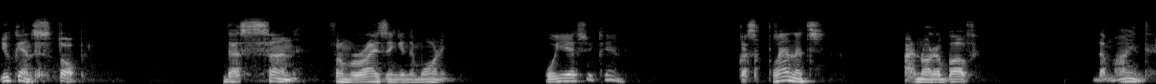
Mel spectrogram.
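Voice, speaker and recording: A man with a non-native accent speaks very slowly at a medium pitch, leaving long, frequent pauses. His voice is somewhat breathy and his intonation lively. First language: not English. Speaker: spiritual teacher. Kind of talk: monologue lecture.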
